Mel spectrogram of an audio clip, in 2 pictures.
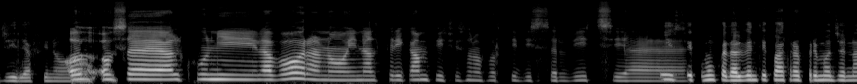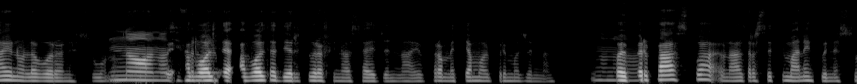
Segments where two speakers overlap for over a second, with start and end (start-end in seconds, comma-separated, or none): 9.7-11.3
